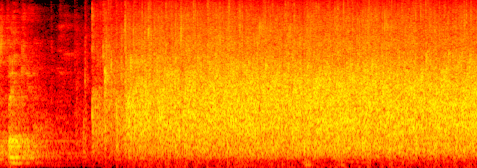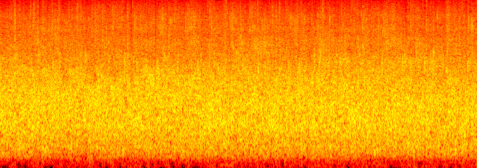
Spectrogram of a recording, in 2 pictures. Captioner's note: clapping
